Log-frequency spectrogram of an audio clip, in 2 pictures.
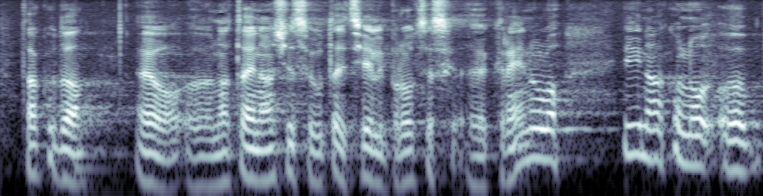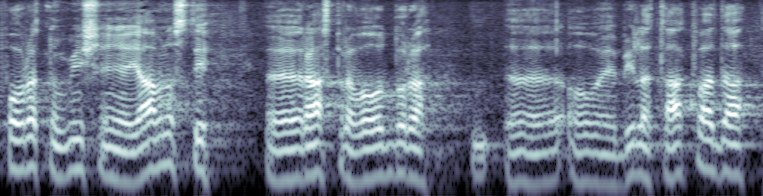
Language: Croatian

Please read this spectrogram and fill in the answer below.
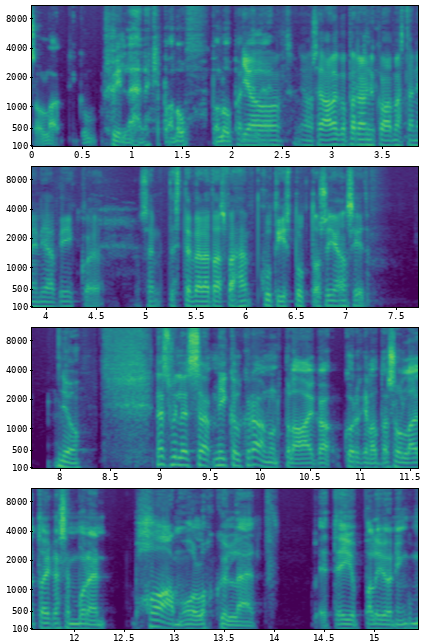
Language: Finnish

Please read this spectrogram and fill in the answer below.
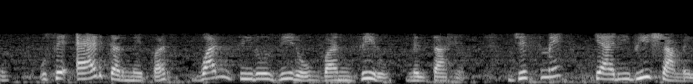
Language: Hindi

